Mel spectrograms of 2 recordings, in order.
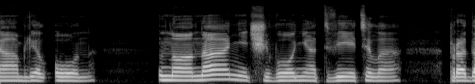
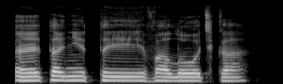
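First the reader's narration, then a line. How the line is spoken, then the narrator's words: Empty, indifferent tone. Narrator (Russian): каким-то пустым, безразличным тоном проговорила она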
